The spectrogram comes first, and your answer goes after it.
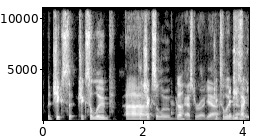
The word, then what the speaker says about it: Chicxulub: I always get this pronunciation wrong. The Chicxulub.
